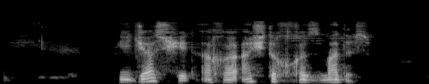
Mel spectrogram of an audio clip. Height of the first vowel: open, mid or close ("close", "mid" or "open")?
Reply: close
